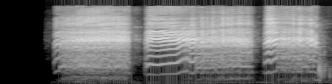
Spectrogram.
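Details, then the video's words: Sakura, a female pet otter kept indoors alongside a cat, calling out for jerky: three loud, shrill, harmonic squeals in quick succession, the middle one wavering and pulsing, filling about three seconds with no other sound. "カワウソさくら ジャーキーに対しての愛が止まらない！ A collection of the nonstop love of Sakura the otter for jerky!"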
